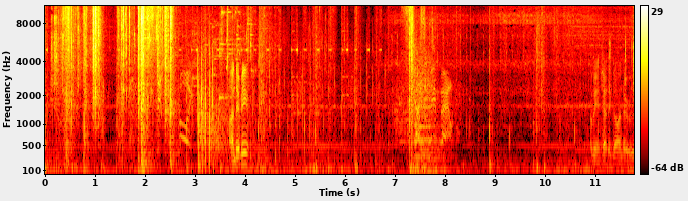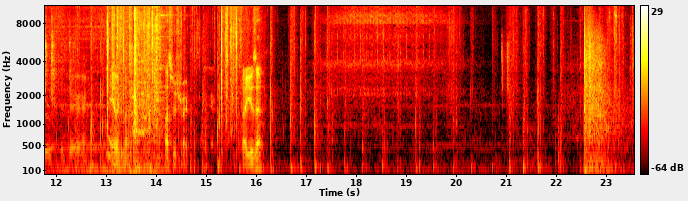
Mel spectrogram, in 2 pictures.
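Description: Footsteps thud on a wooden floor and stairs.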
